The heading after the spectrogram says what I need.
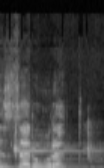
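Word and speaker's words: ज़रूरत: लिखा है जरूरत जरूरत लेकिन इसका उच्चारण है वह जरूरत है बच्चों जरूरत और यह कैसे बने का यह जो के नीचे यहां पर लगाएंगे तो इसको इस तरह से उच्चारण करेंगे बस उच्चारण करेंगे जज रूप रथ जरूरत ऐसे ही जो शर्मा है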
